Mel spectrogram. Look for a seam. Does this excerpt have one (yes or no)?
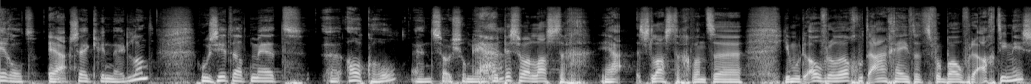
yes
